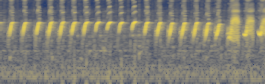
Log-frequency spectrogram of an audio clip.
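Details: Green leafbird recorded as a master song for caged birds: a long string of quick rising whistled notes, nearly three per second, ending in louder harsh raspy notes.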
